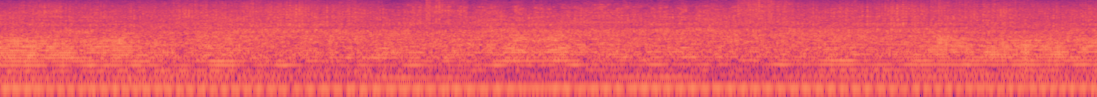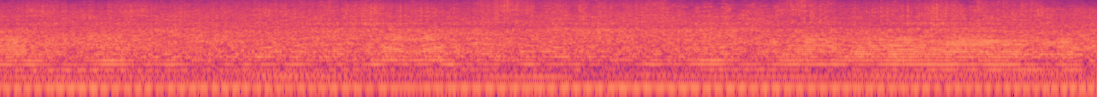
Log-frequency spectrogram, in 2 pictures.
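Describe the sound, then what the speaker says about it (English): Stock propeller plane taking off in the video game Flyout, a loud, continuous droning engine hum with a steady buzzing tone throughout, no speech. "We got off the ground with the stock plane."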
